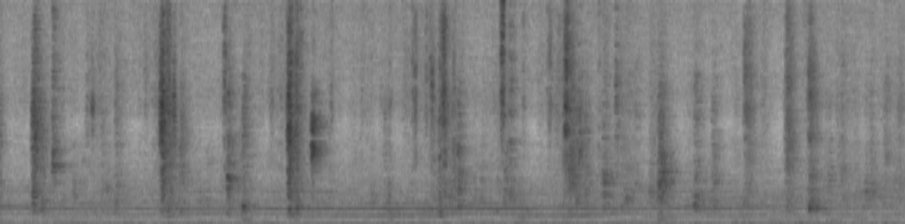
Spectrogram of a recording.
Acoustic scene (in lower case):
restroom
